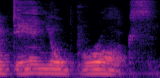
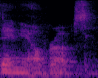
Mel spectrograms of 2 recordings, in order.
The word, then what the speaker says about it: Danielle Brooks: And that character is Don, played by Daniel Brooks. I believe that would be pronounced Danielle Brooks.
